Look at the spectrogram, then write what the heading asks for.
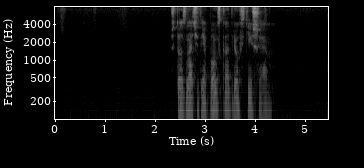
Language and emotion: Russian, neutral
